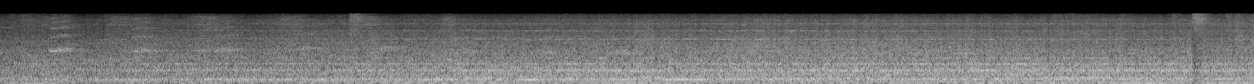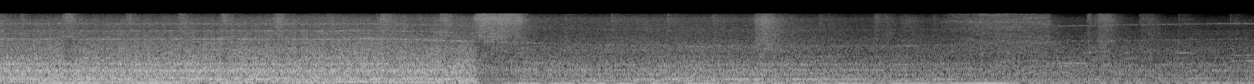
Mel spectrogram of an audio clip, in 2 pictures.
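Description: A freight train rolls past close by: a steady rumble of steel wheels on rail with high, held wheel squeal, and a diesel locomotive passing near the middle. About two-thirds through, the noise drops suddenly as the train's end goes by, leaving a fading rumble with squeal tones that slide down in pitch.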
